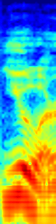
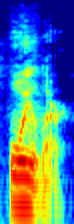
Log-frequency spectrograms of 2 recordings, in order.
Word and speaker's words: Euler: It is not pronounced Euler; it is pronounced Euler.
